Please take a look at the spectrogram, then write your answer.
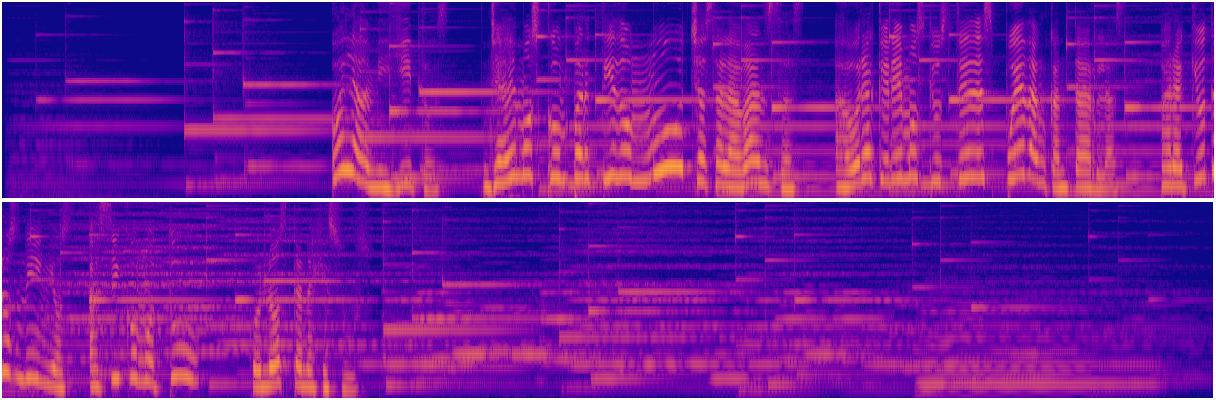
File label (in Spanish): Locucion, Pistas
